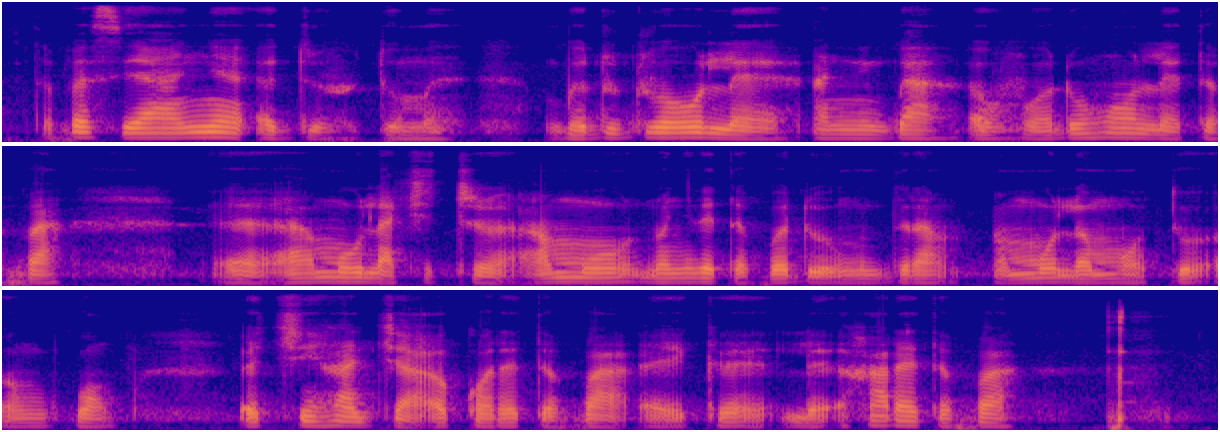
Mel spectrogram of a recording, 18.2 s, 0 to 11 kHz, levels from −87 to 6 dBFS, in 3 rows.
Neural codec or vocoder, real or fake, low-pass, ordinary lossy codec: none; real; 9.9 kHz; MP3, 96 kbps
